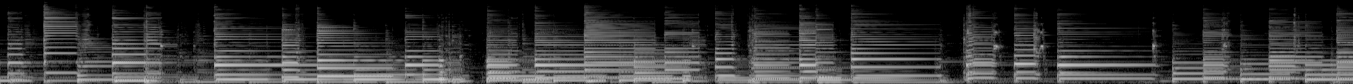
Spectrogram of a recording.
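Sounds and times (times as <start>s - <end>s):
natural finish acoustic guitar: 0.0s - 13.5s.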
